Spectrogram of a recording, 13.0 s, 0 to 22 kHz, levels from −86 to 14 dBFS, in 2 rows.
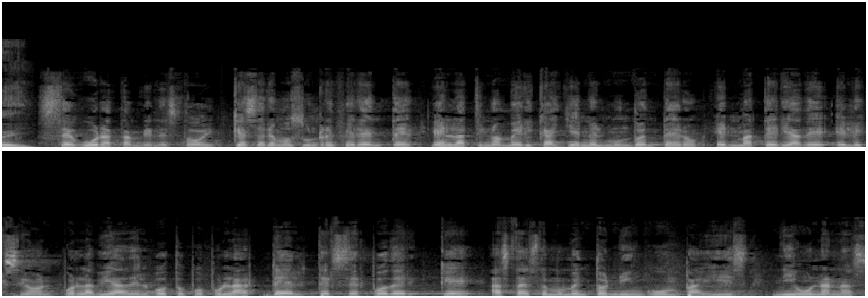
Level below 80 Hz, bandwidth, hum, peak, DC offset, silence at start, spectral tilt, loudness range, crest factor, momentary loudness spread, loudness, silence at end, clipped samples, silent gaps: -54 dBFS; 12 kHz; none; -4 dBFS; under 0.1%; 0 s; -4.5 dB/octave; 1 LU; 22 dB; 5 LU; -26 LUFS; 0 s; under 0.1%; none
